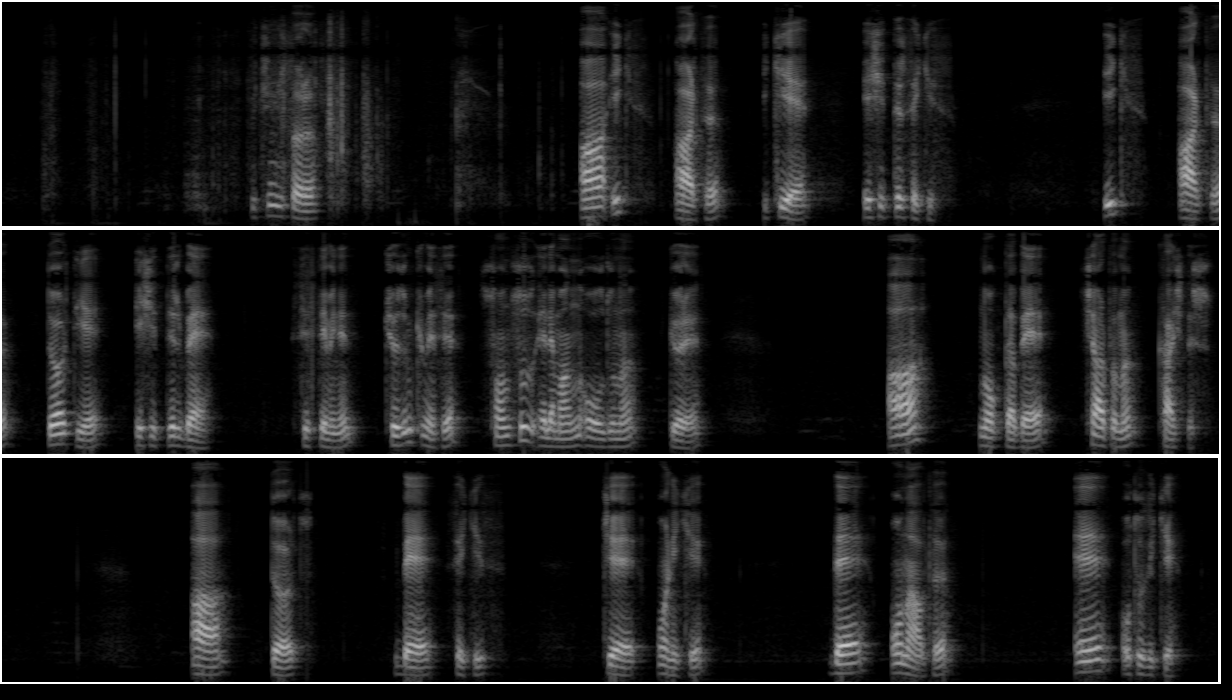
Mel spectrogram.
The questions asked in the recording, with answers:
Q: Sisteminin çözüm kümesi sonsuz elemanlı olduğuna göre A nokta B çarpımı kaçtır?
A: Cevap B 8.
